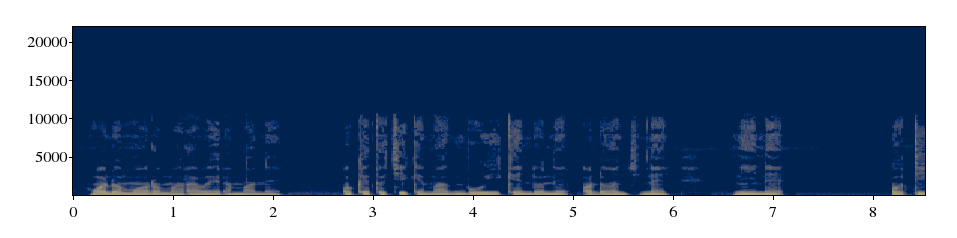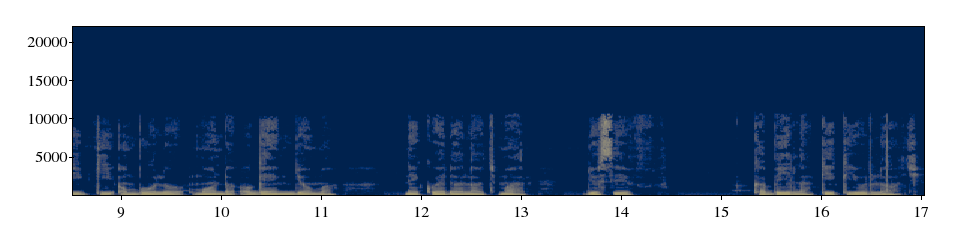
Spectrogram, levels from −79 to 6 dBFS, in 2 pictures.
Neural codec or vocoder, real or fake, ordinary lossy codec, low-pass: none; real; MP3, 48 kbps; 10.8 kHz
